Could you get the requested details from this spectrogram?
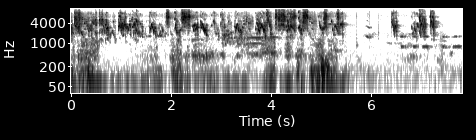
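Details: Budgerigars of a breeding pair chirping in busy high twittering for about five seconds, then sparse short tones and a faint steady note as the chatter fades.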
